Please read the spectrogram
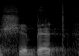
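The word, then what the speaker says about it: שבט: La palabra que se usa ahí para vara es una palabra que se pronuncia shebet.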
